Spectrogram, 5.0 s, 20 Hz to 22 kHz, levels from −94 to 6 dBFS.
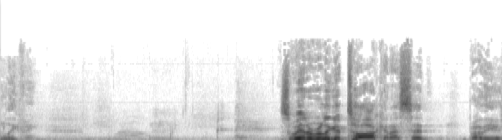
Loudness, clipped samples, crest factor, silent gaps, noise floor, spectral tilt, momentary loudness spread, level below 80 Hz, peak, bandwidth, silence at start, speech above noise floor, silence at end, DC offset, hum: -23 LUFS; under 0.1%; 20 dB; none; -61 dBFS; -5 dB/octave; 18 LU; -38 dBFS; -6 dBFS; 15.5 kHz; 0 s; 39 dB; 0 s; under 0.1%; none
